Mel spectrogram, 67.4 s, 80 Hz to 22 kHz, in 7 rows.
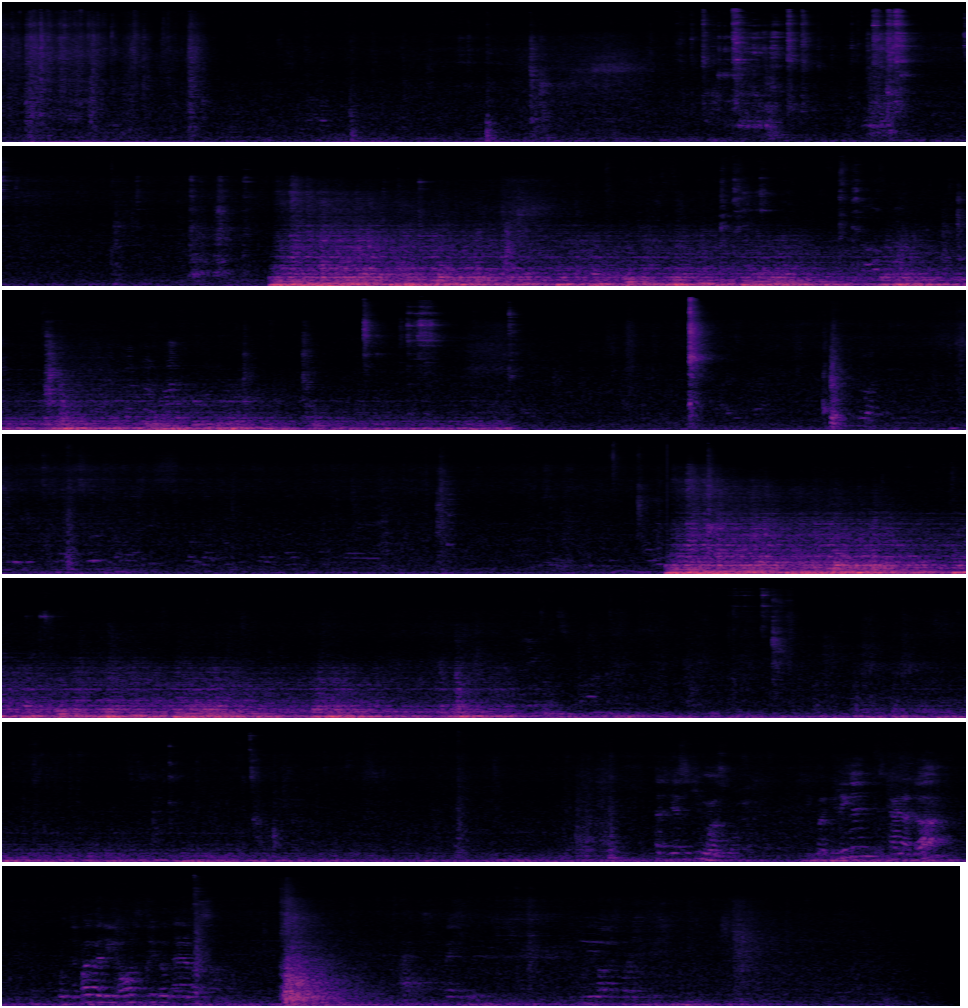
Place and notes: Köln, Maastrichter Str., backyard balcony - balcony, plumber, artificial thunderstorm
Tue 05.08.2008, 12:20
a plumber tries to repair the water-tap in my bathroom, producing a mess first, then blaming others about it. meanwhile, a plane crosses, and a heavy thunderstorm comes out of the film studio's open window below. the sky is blue and it's hot...
Köln, Deutschland, 5 August 2008, ~12:00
